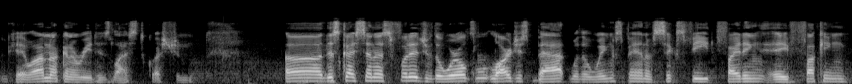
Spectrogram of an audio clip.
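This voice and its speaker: A man's voice: mid-range voice, moderate pace, a bit bright, dull audio. A man hosting a casual comedy podcast, reading listener emails in a dry, offhand way with casual swearing.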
